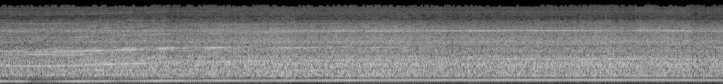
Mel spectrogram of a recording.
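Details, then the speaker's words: 1973 Zelmer 01A vacuum cleaner, type 34 suction motor removed from the housing and run on a regulator at much reduced voltage; rotor spins freely. Steady clean whirr holding even pitch, no scraping or wobble; normal run. Owner will monitor a possibly warm capacitor. "I feel like the rotor spins quite nicely. Let's try to start the motor again at low voltage."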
